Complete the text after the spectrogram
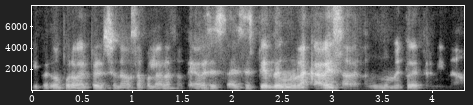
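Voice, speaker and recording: A man speaks with ordinary pitch variation. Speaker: law professor. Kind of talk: lecture. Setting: video call. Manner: fast.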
